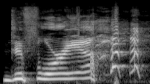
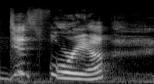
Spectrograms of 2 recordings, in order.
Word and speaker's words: dysphoria: for my gender deoria this is a deoria it's dysphoria you you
